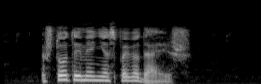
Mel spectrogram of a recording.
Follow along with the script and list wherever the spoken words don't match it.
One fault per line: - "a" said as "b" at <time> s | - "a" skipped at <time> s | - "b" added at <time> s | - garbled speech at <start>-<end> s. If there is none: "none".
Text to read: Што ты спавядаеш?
- "мяне" added at 0.9 s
